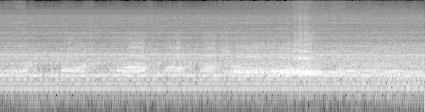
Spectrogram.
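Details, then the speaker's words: Wood lathe turning an acrylic bullet pen blank, tripod on the lathe table picking up vibration; even whirring spin with a light cutting hiss, earlier vibration gone because the blank is now round and turning smoothly. "you can hear that you don't have near the vibration that we had earlier um that's because the blank is becoming uh round"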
